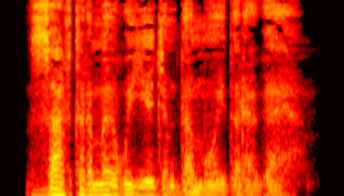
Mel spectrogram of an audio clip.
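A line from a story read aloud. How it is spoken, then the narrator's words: Quiet. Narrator (Russian): тихо сказал Мэлоун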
